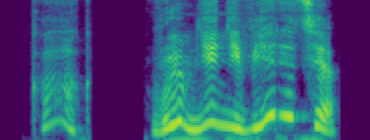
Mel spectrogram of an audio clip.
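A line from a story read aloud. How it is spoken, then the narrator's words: Puzzled exclamation. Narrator (Russian): воскликнула озадаченная Скацоне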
